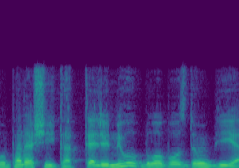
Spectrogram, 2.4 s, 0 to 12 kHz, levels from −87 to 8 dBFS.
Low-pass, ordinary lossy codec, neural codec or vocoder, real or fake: 7.2 kHz; Opus, 64 kbps; codec, 16 kHz, 0.5 kbps, X-Codec, HuBERT features, trained on balanced general audio; fake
